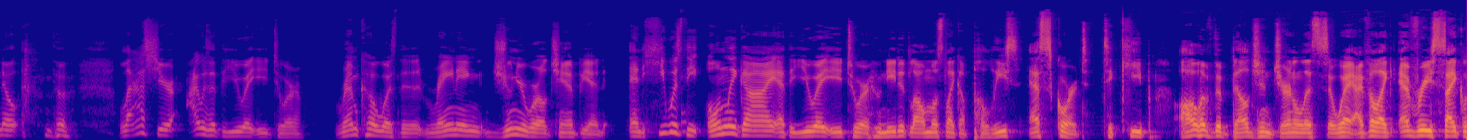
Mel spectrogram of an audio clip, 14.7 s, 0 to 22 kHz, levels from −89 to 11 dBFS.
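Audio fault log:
1.19–10.62 s, automatic gain rising: the gain control judged the input too quiet and raised its gain by about 17 dB, so voice and background swell together.
11.65–14.63 s, automatic gain rising: a second, smaller climb of about 5 dB lifts the speech and the background together toward the end.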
